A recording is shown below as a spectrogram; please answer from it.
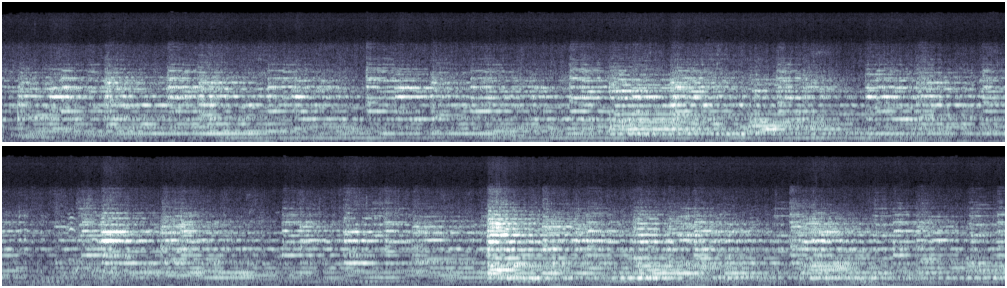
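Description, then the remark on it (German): Church bells of the rebuilt Paulskirche in Frankfurt peal continuously, several bells ringing over one another in a dense, resonant wash with sustained overtones and repeated strikes, loud and steady throughout with no voices. “Die Glockentöne der wiedererrichteten Paulskirche in Frankfurt steigen hoch und hell in den Himmel.”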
